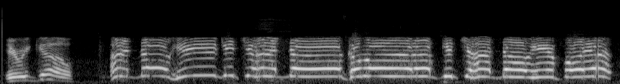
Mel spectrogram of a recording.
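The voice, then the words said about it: Loud stadium hot dog vendor call. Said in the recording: “He's got a hot dog call ... You sound like a pro.”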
